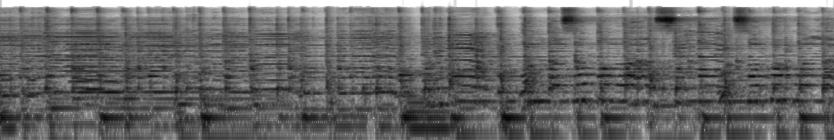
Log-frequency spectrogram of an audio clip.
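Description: Live Middle Eastern ensemble of oud, violin, accordion, darbuka and double bass playing a dance song, the darbuka keeping a steady rhythm under the melody.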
